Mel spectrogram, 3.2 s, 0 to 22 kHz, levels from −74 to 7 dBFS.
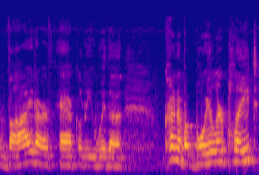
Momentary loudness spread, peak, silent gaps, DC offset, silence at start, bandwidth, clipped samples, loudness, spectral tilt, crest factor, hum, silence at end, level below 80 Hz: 13 LU; -2 dBFS; none; under 0.1%; 0 s; 15.5 kHz; under 0.1%; -18 LUFS; -5 dB/octave; 16 dB; none; 0 s; -70 dBFS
